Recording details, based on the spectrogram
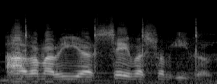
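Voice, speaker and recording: An actor playing a solemn medieval Norse explorer, declaiming a grim account in 1950s radio drama style. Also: male voice, mid-range voice, big pitch swings, a little slow, sharp tone, heavily acted, low-quality recording. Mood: solemn, grave.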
